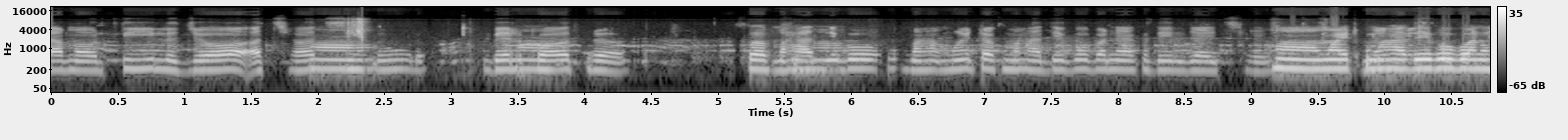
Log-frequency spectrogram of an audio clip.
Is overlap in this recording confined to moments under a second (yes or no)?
yes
